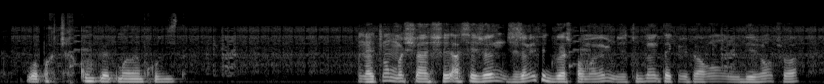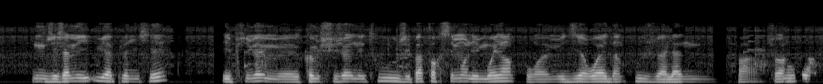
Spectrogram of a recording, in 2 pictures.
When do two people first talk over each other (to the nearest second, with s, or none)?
none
